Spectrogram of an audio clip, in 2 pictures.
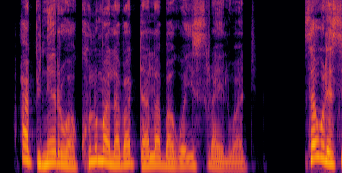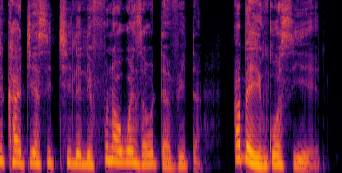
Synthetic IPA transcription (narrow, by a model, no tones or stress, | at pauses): ab̥ʱineɾiwakʰulumalaβad̥ʱalaβaɣoisrajeliwaːtʰi̥ | seɣulesikʰatʰiesitʰilɛlifunauɣwɛnd͡zʱaud̥ʱavid̥ʱaː | βɛjiŋkʼosijḛːnu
